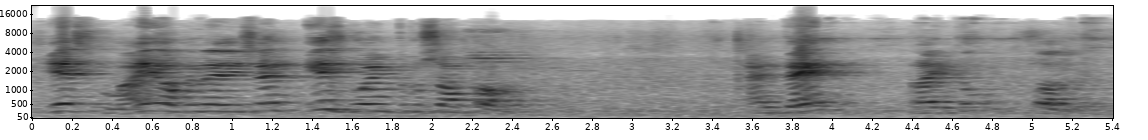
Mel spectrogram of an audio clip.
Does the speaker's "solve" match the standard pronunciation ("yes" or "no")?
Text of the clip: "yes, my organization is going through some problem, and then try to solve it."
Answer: no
